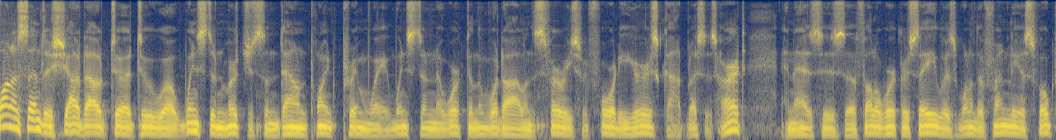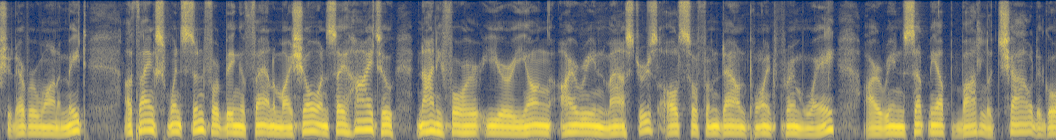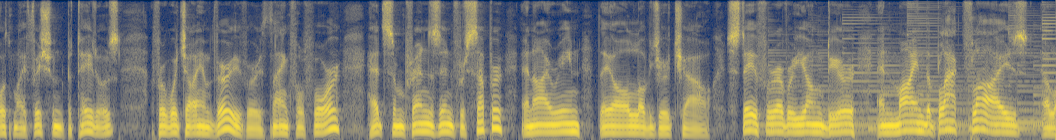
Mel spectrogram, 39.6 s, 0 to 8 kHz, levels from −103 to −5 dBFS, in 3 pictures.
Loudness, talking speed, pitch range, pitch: -14 LUFS, 180 wpm, 90-110 Hz, 100 Hz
